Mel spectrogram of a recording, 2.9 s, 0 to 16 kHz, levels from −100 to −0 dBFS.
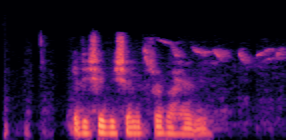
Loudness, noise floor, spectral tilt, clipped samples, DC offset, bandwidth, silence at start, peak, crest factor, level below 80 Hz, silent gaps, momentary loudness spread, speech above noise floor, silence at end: -28 LUFS; -55 dBFS; -5 dB/octave; under 0.1%; under 0.1%; 7.6 kHz; 0.05 s; -10 dBFS; 20 dB; -64 dBFS; none; 21 LU; 28 dB; 0.05 s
